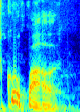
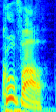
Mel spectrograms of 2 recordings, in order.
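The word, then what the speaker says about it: Coufal: Have you got it for me? – Yes, I have. Oh. It's Kufal. – Kufal. – Kufal.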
